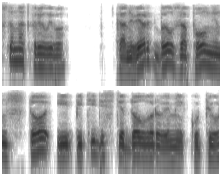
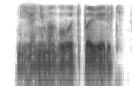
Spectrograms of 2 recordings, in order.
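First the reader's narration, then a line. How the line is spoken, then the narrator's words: Muttering. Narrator (Russian): пробормотал Хелстон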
